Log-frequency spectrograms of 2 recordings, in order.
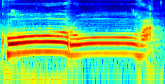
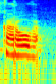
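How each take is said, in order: First: Every vowel is pronounced as a full O. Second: The unstressed vowels are reduced toward A. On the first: "está escrito como корова" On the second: "pero nosotros pronunciamos корова"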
